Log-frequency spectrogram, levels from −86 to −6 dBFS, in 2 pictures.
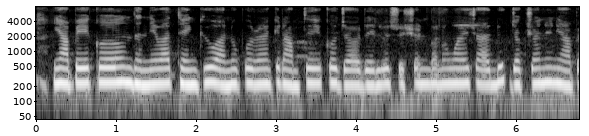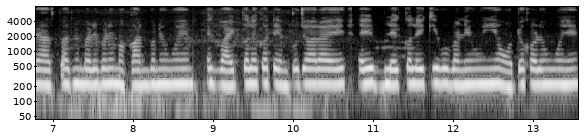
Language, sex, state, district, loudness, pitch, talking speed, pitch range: Hindi, female, Chhattisgarh, Sarguja, -19 LUFS, 225 Hz, 210 wpm, 220-230 Hz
